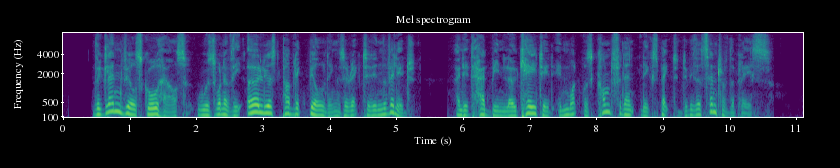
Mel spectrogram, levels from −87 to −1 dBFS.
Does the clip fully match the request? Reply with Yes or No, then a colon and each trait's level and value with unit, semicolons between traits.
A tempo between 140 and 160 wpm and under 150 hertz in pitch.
No: average, 175 wpm; low, 135 Hz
